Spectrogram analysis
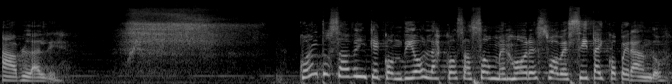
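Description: A woman's voice: high voice, big pitch swings, normal speed, in a large hall, soft background music. A woman preacher telling a personal testimony to her congregation in a dramatic storytelling way, urging them on. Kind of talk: testimony sermon.

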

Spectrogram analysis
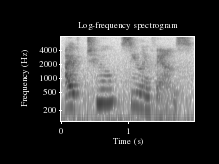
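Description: A woman co-hosting a podcast in casual chat, giggly and animated, speaking in a friend's home. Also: a little high, slow pace. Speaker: podcast co-host. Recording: roomy and distant with faint noise.

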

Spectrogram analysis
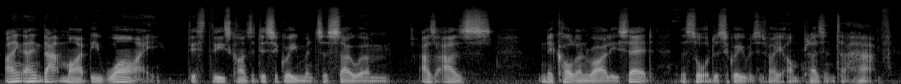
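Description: A man's voice: deep voice, fairly quick, a bit bright. An Australian man co-hosting a philosophy podcast, talking things through thoughtfully with hedging fillers. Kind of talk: conversational philosophy discussion.

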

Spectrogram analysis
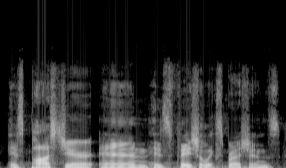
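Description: A young man co-hosting a casual film chat, relaxed and talkative with many fillers and easy laughter. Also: lowish voice, a little slow, no room sound. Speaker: podcast co-host.

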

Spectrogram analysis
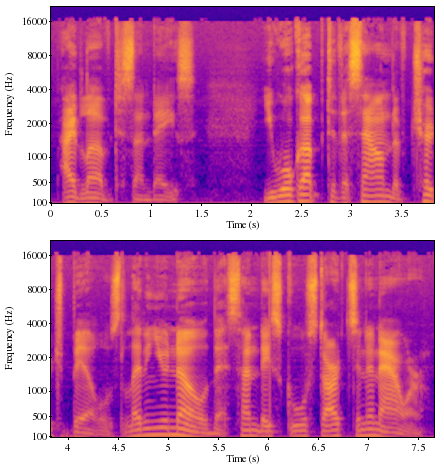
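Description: A man narrating a first-person story in an unhurried, expressive storytelling manner. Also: on the low side, no room sound.

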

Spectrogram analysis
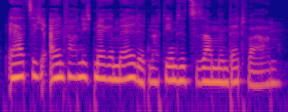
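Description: A woman's voice: mid-range voice, fast talker, warm tone, no echo, studio quality. A woman therapist hosting her podcast, reading a story and commenting in a conversational, self-ironic way. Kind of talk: podcast narration.

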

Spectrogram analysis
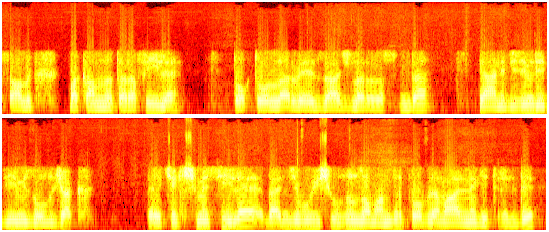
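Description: A man calling in to a radio show over a landline phone, giving his opinion in a measured way with hesitant pauses. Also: on the high side, no room sound. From Turkey. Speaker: radio call-in listener. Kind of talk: casual call-in comment. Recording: tinny dry phone line.

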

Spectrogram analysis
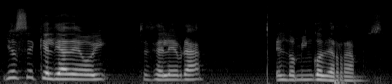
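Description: High-voiced woman preaching warmly. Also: moderate pace. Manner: emotional, storytelling, repeats words. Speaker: teacher and lay preacher. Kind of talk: sermon with personal stories.

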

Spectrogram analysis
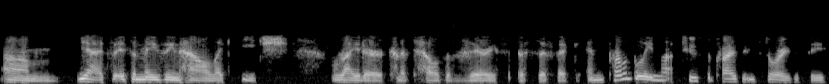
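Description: On tinny, narrow audio with no room sound, a low-voiced man talks at normal speed in a sing-song way. He's an author and podcast host appearing as a radio interview guest, chatting casually with a joking, self-deprecating, effusive manner.

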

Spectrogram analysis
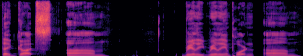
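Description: Calm low-voiced male co-host. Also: slow pace, clean tone, dry recording. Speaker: podcast co-host. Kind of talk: casual chat.

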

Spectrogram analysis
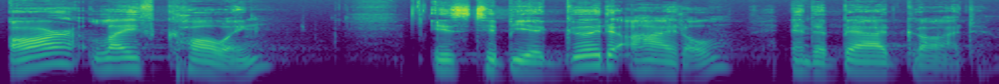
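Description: A Ukrainian male pastor preaches in an easy, conversational, sing-song way, unhurried, asking his listeners questions and stepping aside for informal remarks. His voice is an ordinary middle pitch, and long reverb suggests a large church hall.

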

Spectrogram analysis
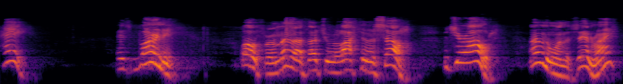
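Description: Happy town drunk in an old sitcom, boozy rambling, voice all over the place, muffled sound. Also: male voice, high voice, big pitch swings, slow, long pauses, pushed and bright, full character voice. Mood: confused, amused. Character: cheerful, slurring town drunk, middle-aged man, sentimental and cocky. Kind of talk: old television sitcom acting. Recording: dull, noisy old TV soundtrack.

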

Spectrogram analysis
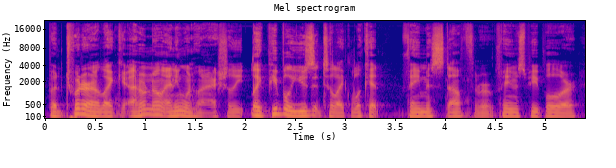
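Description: A man's voice: mid-range voice, fast, fairly bright tone. A young man co-hosting a casual podcast, telling stories in a chatty way full of "like". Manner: chatty storyteller, heavy use of "like". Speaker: podcast co-host. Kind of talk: casual chat.

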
